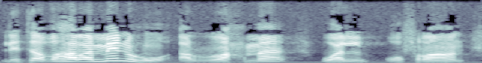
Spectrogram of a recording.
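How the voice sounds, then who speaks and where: A man teaching a theology lesson, asking his listeners questions and answering them himself, swinging between loud stressed phrases and quiet asides. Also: high-pitched, sing-song, moderate pace, highs cut off. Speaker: religious teacher. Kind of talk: theology lecture mixing classical and colloquial Arabic.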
